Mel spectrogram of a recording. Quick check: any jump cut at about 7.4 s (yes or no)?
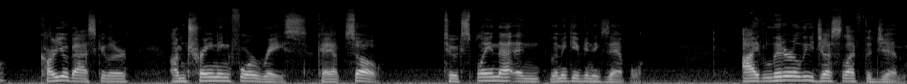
no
